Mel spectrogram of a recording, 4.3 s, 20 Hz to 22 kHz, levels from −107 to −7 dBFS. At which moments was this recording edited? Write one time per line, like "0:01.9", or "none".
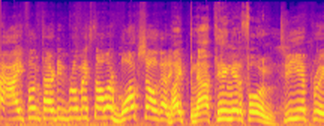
0:02.5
